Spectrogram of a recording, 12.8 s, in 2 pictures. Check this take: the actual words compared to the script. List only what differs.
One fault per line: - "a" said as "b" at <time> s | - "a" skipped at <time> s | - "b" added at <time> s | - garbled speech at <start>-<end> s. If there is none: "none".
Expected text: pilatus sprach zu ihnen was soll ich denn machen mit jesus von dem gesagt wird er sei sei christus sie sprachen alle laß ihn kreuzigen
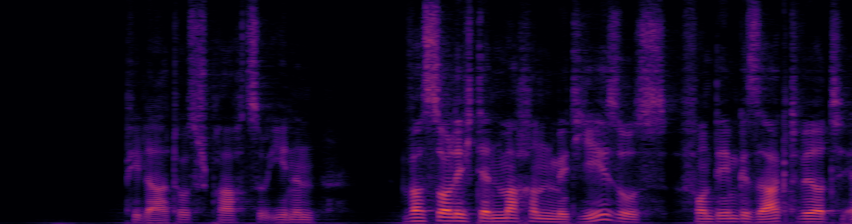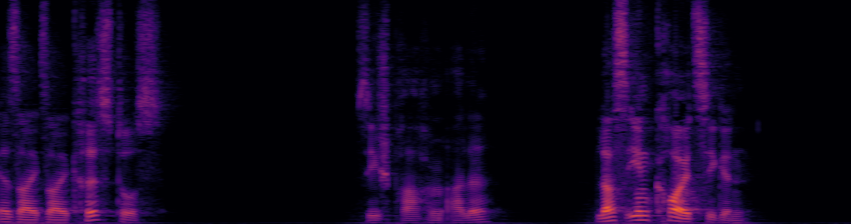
none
